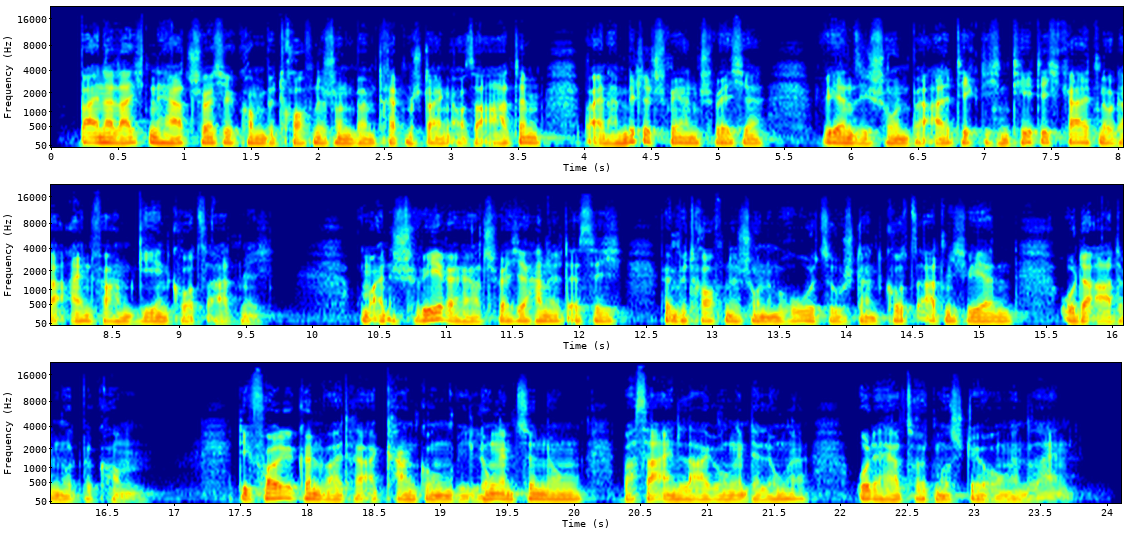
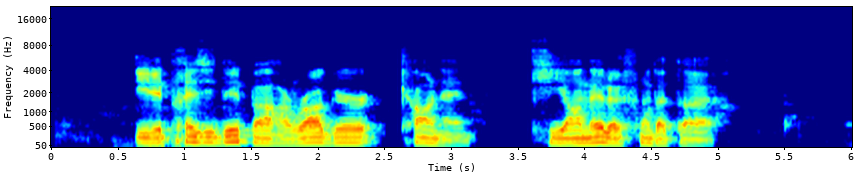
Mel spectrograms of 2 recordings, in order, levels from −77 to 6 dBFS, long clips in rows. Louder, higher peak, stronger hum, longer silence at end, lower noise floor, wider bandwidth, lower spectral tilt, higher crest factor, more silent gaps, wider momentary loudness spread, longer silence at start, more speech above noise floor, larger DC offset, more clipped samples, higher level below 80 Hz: about the same, -21 LUFS vs -19 LUFS; about the same, 0 dBFS vs -2 dBFS; neither; second, 0.4 s vs 1.05 s; second, -48 dBFS vs -64 dBFS; first, 15 kHz vs 7.4 kHz; about the same, -7 dB/octave vs -8 dB/octave; about the same, 20 dB vs 18 dB; neither; about the same, 10 LU vs 12 LU; second, 0.2 s vs 0.65 s; second, 28 dB vs 46 dB; neither; neither; first, -34 dBFS vs -54 dBFS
